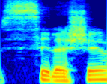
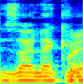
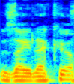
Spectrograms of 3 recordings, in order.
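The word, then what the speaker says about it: Seilacher: s'appelle le triangle de Selacher, j'imagine que je le prononce bien. Oui, ça c'est la prononciation française. Zeilacher en allemand, Zeilacher.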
